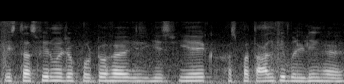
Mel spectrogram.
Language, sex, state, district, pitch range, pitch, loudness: Hindi, male, Chhattisgarh, Raipur, 155-170 Hz, 165 Hz, -15 LUFS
